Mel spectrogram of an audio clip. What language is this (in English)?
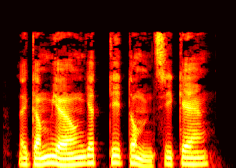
Cantonese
